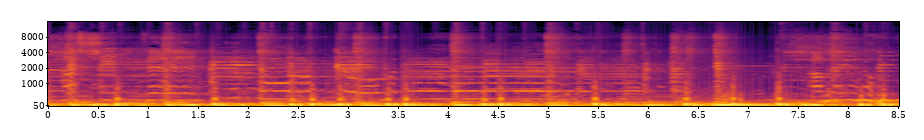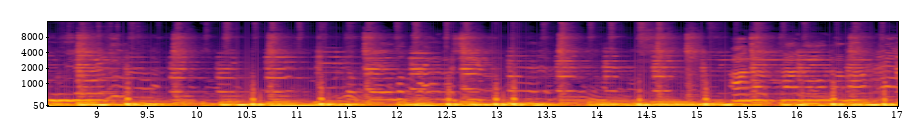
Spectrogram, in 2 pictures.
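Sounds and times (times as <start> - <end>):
live band through speakers: 0.0 - 17.0.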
